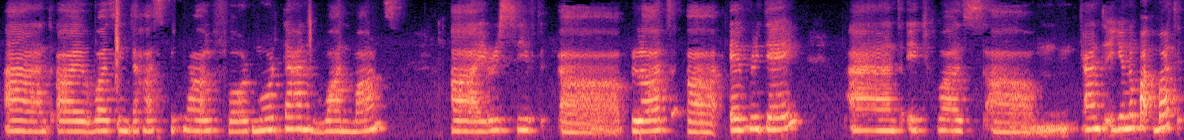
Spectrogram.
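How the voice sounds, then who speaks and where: Gravelly woman, roomy echo. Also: a little high, darkish tone. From Iran. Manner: hesitant, many fillers. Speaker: guest. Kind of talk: personal story in an interview.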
